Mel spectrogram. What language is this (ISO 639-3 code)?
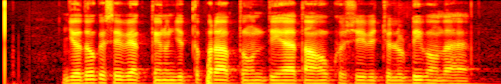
pan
